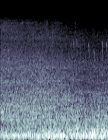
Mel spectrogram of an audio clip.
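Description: Several Honda Gold Wing touring motorcycles riding slowly past in a circle, their flat-six engines a steady low hum under wind noise on the microphone.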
